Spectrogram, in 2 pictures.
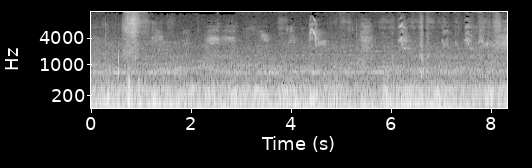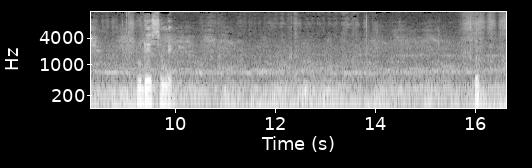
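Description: A pen scratches softly on paper.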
